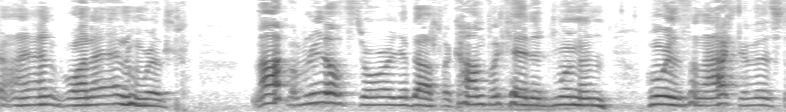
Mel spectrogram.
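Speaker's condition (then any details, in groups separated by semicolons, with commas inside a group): Cerebral palsy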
